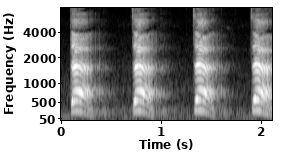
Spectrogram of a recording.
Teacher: disebut sebagai huruf istifal yang tak diangkat lidah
